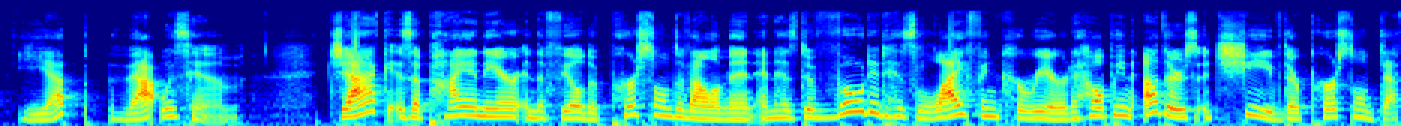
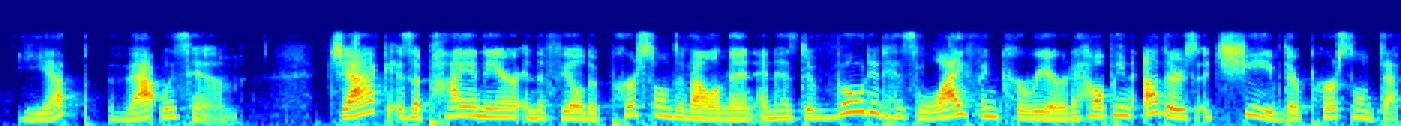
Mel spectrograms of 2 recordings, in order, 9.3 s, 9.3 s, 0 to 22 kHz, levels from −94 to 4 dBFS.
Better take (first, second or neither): first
